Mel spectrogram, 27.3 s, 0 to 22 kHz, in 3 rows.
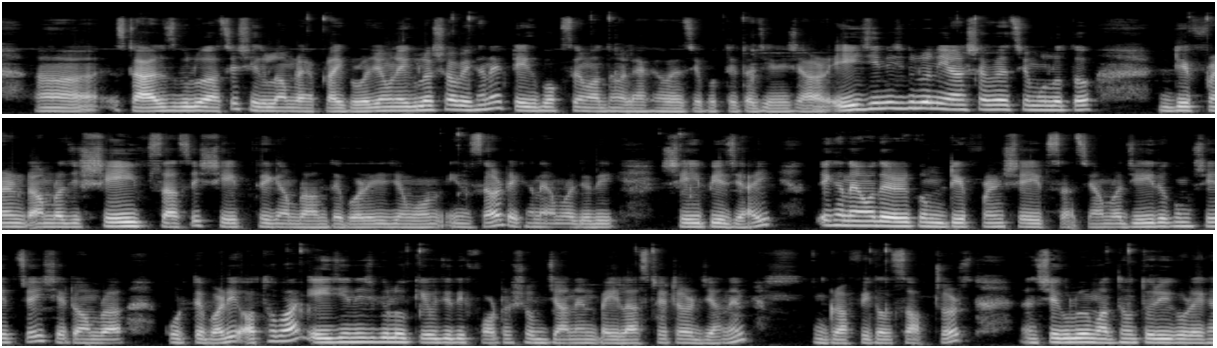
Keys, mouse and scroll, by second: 2.3 click, 7.2 click, 8.9 click, 12.4 click, 14.0 click, 20.3 click, 22.9 click, 24.7 click, 26.4 click.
